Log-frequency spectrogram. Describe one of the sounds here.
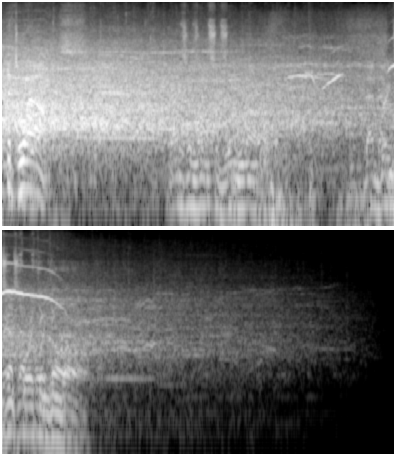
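A large stadium crowd cheers loudly, then slowly fades away.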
